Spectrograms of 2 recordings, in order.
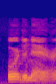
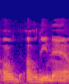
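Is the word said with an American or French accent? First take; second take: American; French. First: It is said with an American pronunciation. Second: It is said with a French pronunciation.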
